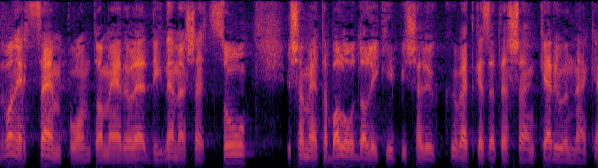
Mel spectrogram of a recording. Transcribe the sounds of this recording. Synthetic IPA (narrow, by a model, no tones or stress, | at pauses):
t̪ʋɒnɛcsɛmpo̞nt̪ɒmɛjrøːlɛd̪ːiɡnɛmɛʃɛt̪soːeːʃɒmɛjɛt̪ɒbɒloːd̪ɒlikeːpʋiʃɛløːkːøvɛt̪kɛzɛt̪ɛʃɛŋkɛɾylnɛk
